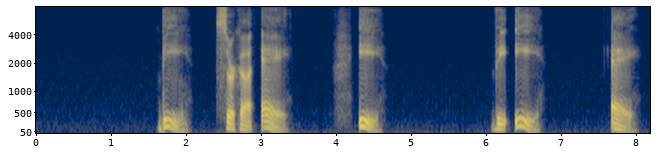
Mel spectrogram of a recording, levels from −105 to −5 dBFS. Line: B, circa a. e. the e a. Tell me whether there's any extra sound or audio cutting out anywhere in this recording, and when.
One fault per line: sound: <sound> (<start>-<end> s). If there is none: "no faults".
no faults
